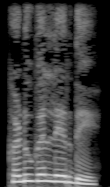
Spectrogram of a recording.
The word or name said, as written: ಕಡುಗಲ್ಲೆರ್ದೆ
